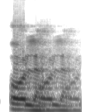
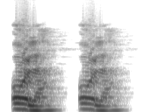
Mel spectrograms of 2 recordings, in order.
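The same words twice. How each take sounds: First: The repeat blends into the word without a gap. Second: The word repeats after a clearly separate gap. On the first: The reflecting surface is less than seventeen metres away. "si estoy a menos de diecisiete metros" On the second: The reflecting surface is more than seventeen metres away. "Cuando yo lo hago a más de diecisiete metros"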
